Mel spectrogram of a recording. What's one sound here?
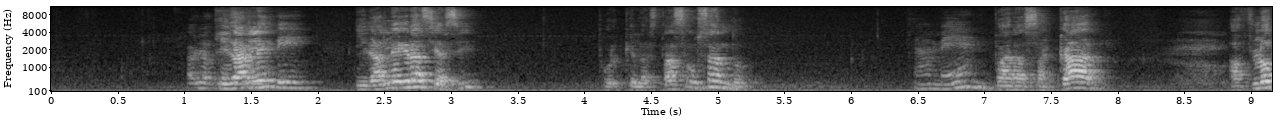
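An older man speaks with animation through a microphone.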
